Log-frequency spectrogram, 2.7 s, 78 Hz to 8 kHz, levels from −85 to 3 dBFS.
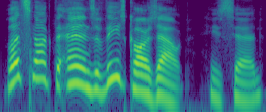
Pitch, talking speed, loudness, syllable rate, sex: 205 Hz, 225 wpm, -17 LUFS, 4.7 syllables/s, male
